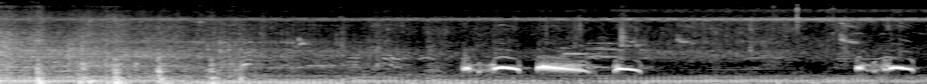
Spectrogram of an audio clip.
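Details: Spotted dove calling to a decoy during a bird-trapping contest. Low rumbling noise fills the first half, then a few soft cooing phrases appear, each a short note followed by a longer falling coo.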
